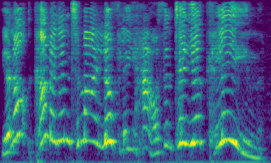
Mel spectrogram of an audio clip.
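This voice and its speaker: Woman doing a high scolding mum. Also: sing-song, normal speed, a bit bright, far from the mic, full character voice. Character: exasperated mother of a smelly boy.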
